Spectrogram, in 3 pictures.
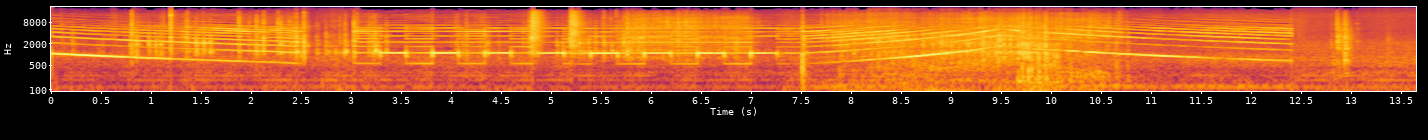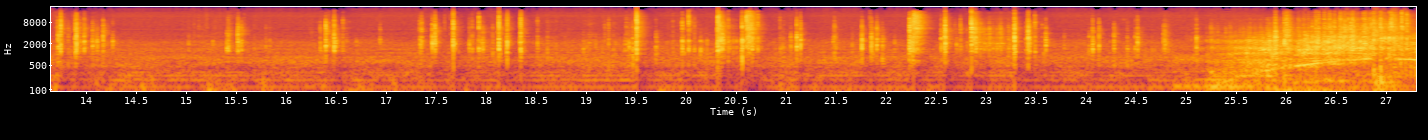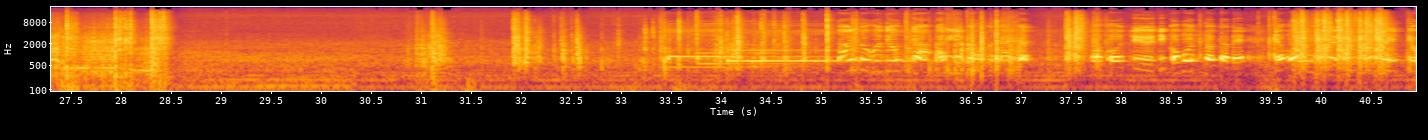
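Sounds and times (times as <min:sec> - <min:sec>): ambulance siren wailing: 0:00.0 - 0:12.4, 0:25.2 - 0:28.6, 0:33.4 - 0:36.1
toy cars rolling and clattering: 0:04.8 - 0:06.7, 0:07.6 - 0:11.2, 0:13.7 - 0:14.4, 0:16.3 - 0:16.7, 0:17.3 - 0:28.6, 0:31.9 - 0:40.9
loud rushing burst: 0:07.5 - 0:12.1.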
